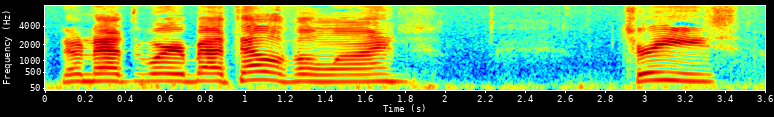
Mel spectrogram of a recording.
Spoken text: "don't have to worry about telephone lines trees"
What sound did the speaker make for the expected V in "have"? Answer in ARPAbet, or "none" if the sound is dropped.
F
